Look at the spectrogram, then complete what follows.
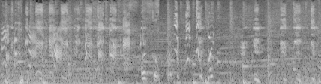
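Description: A bottle squeaks in a rapid run of short, high, rubbing chirps, fairly loud, with people talking and laughing over the top.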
